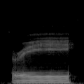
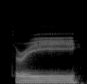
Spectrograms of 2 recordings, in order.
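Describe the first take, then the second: No difference in how they are said.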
